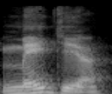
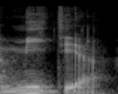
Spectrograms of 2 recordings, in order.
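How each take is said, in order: First: The first vowel sounds like 'meh'. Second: The first vowel sounds like 'mee'. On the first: The speaker calls it wrong. "то есть это не медиа" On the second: The speaker calls it right. "а media, media"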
